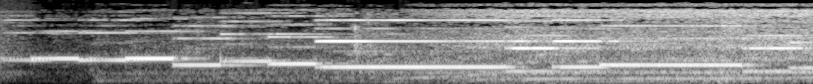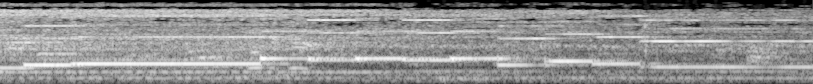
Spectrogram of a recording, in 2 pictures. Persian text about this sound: این ملودی توی تعداد زیادی از اسباب بازی‌های بچه‌ها گنجونده شده و حتی در تایوان فور الیز یکی از آهنگایی که از کامیونای زباله پخش میشه که به مردم خبر بده بیان پایین زباله‌هاشون رو تحویل بدن.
